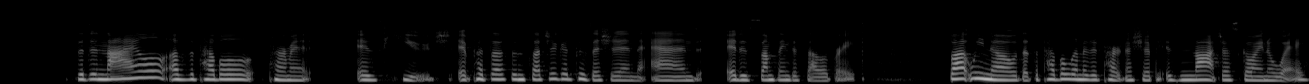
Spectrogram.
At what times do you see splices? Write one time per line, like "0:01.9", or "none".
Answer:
none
